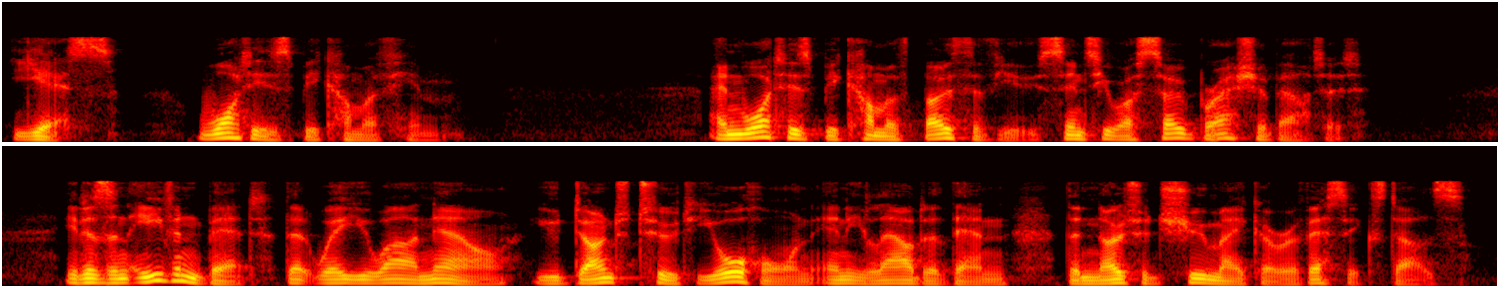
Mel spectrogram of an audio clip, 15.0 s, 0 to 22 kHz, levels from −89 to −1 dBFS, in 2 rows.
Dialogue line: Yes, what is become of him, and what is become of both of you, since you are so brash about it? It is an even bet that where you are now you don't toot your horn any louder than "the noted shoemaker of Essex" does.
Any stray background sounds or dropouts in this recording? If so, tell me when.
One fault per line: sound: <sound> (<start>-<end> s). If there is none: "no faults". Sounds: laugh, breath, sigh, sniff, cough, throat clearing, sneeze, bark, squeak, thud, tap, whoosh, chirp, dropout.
no faults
